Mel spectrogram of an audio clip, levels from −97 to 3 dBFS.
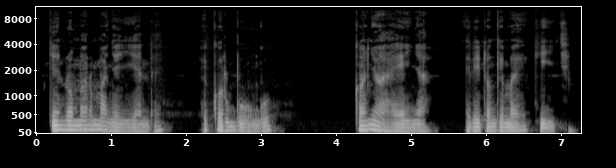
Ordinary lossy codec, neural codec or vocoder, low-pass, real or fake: none; vocoder, 44.1 kHz, 128 mel bands every 512 samples, BigVGAN v2; 9.9 kHz; fake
